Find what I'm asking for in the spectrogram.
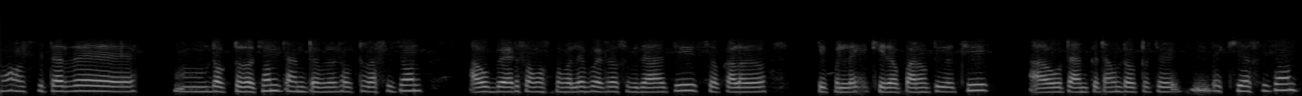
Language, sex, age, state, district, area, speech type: Odia, female, 45-60, Odisha, Sambalpur, rural, conversation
